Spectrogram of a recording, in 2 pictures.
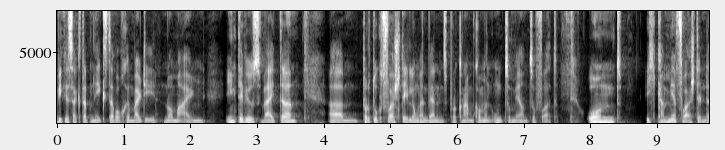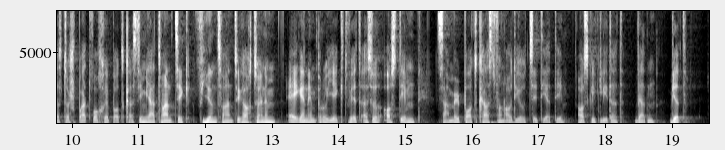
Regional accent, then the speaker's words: Austria; als Österreicher bin ich natürlich ein großer Fan von Walter Hahn

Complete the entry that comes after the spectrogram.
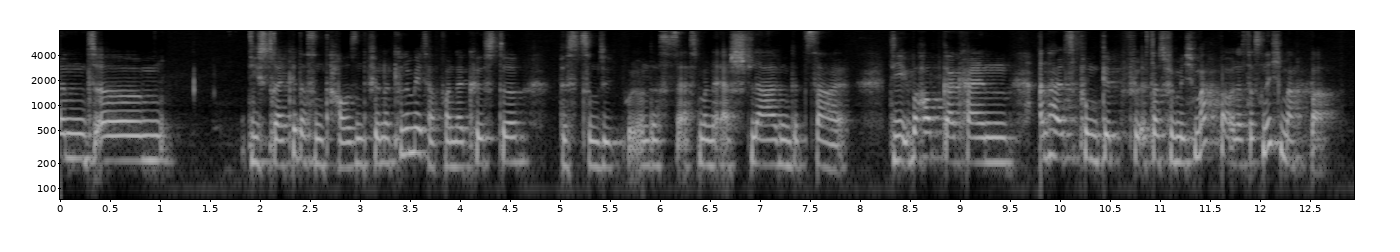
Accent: Bielefeld, North Rhine-Westphalia, Germany; ich komme ursprünglich aus Bielefeld.

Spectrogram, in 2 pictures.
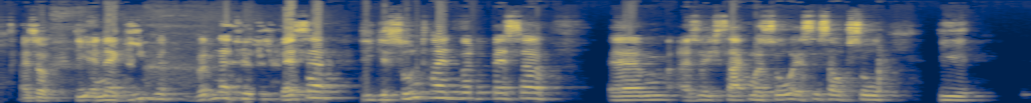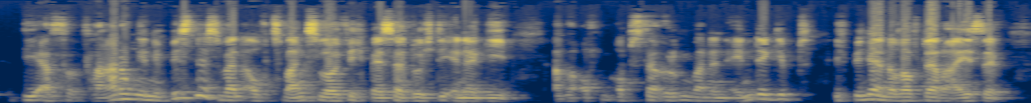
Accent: Bavaria, Germany; accent: Franconian; ich spreche Fränkisch

